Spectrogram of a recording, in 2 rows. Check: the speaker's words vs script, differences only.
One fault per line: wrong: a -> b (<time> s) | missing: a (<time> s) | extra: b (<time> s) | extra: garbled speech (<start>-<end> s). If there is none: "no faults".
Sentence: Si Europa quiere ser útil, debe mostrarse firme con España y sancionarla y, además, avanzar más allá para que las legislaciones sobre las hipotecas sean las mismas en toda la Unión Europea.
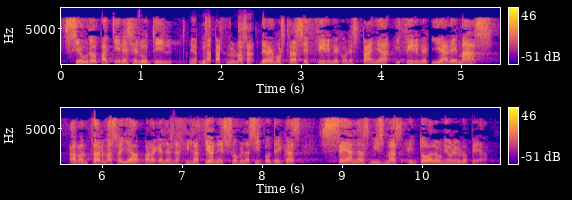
extra: garbled speech (1.6-2.4 s)
wrong: sancionarla -> firme (4.2 s)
